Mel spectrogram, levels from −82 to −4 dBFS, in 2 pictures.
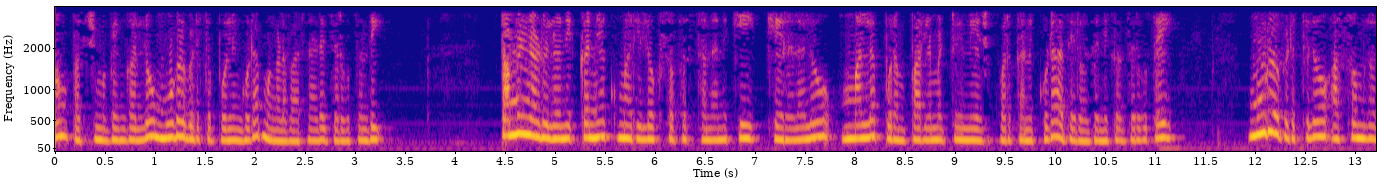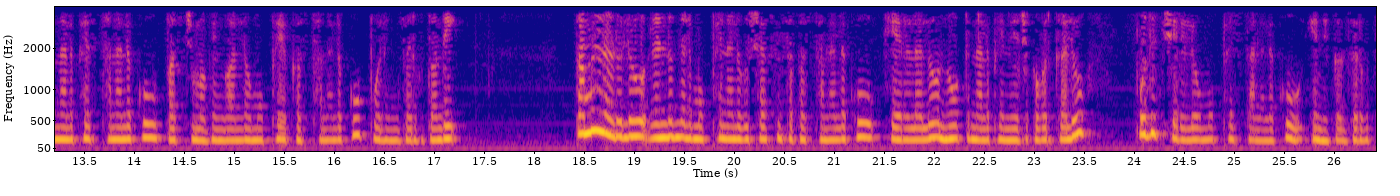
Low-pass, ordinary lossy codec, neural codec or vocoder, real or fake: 3.6 kHz; none; none; real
